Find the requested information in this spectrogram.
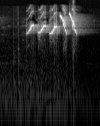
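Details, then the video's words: A double-collared seedeater delivers its tui tui song, meant to warm up and train other seedeaters. The bright, high phrase runs five notes: three rising glides, then two falling slurs, with a quiet background. "COLEIRO TUI TUI PARA ESQUENTAR COLEIRO, MELHOR TUI TUI PARA MESTRE PAPA CAPIM"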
